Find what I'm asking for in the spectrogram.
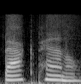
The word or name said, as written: back panel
